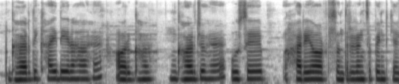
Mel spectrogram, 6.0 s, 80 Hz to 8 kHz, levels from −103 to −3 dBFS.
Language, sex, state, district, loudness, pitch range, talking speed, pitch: Hindi, female, Rajasthan, Churu, -19 LUFS, 205-215 Hz, 180 wpm, 210 Hz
